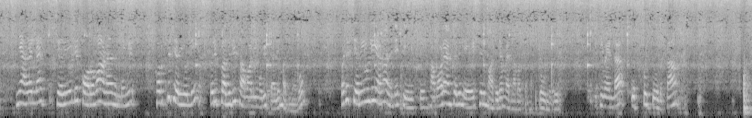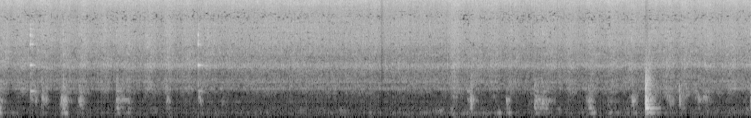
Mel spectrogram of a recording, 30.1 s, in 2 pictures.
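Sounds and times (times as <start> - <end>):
food sizzling in hot oil: 0.0 - 30.0
spoon scraping pot: 0.2 - 19.2, 25.2 - 29.4
spoon knocking pot: 3.3 - 6.2, 7.0 - 16.8, 19.0 - 19.2, 27.7 - 28.8.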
